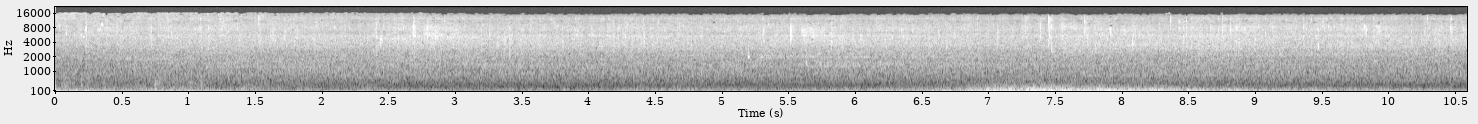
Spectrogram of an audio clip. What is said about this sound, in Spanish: A lo lejos, ves un túnel donde poder refugiarte. Entras en él. La lluvia fuera cae sin cesar.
